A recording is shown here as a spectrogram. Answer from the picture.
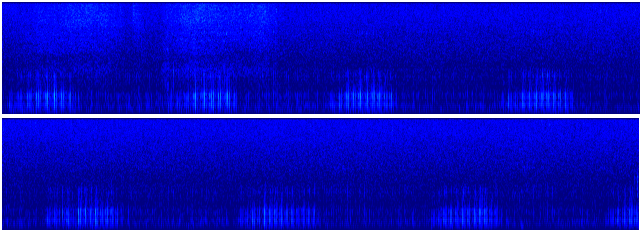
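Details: Female cat Sparky drifting off to sleep while purring, a deep continuous rumble rising and falling with each breath, about seven even swells across the stretch, soft and close with a faint brief rustle near the start.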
